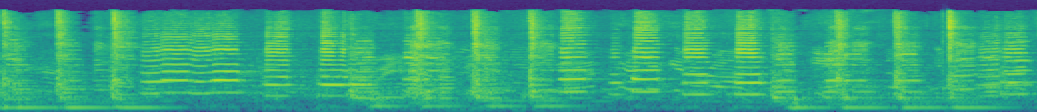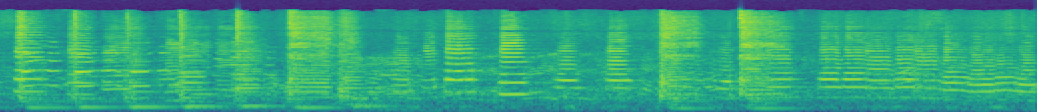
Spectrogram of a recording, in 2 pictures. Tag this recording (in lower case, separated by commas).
speech, music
